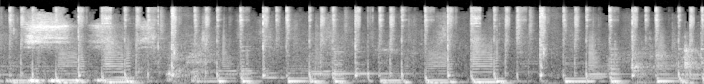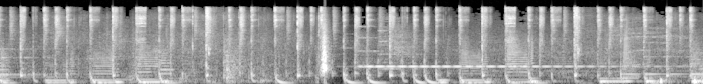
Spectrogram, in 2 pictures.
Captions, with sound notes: Sh, sh, sh, come on. (doorbell chimes)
